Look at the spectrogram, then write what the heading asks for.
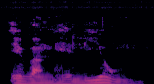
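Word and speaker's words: εὐαγγέλιον: Esta palabra en el griego es un sustantivo que se pronuncia evangelión y significa buenas nuevas.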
